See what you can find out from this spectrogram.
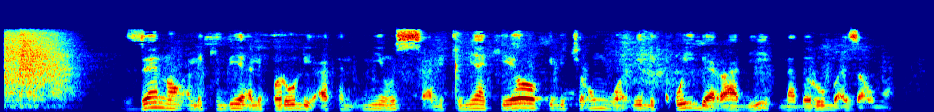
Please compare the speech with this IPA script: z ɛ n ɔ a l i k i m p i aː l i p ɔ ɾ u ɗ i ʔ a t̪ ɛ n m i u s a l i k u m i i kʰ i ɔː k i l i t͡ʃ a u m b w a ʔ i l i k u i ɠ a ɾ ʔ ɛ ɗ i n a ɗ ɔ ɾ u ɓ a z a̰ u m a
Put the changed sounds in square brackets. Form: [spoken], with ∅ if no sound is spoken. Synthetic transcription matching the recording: z ɛ n ɔ a l i k i m [b] i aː l i p ɔ ɾ u ɗ i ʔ a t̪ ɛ n m i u s a l i [t] u m i [a] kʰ i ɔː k i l i t͡ʃ a u m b w a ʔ i l i k u i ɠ a ɾ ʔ [a] ɗ i n a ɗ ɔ ɾ u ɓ a z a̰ u m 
